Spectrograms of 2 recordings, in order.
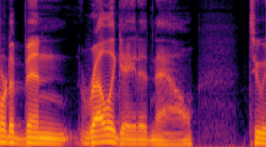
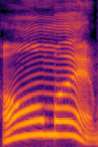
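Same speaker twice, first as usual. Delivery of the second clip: high, loud gleeful oh man; excited oh man; 3 dB louder than usual. Real, not acted. To co-host, excited about the finish. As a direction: pop with delight at the memory.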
